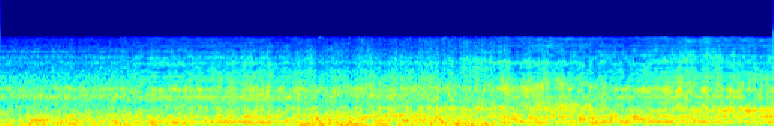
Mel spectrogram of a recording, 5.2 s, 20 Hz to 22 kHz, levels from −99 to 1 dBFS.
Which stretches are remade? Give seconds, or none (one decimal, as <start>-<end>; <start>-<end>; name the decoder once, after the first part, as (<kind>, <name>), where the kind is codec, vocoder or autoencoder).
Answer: 0.9-2.0 (vocoder, HiFi-GAN); 3.3-5.2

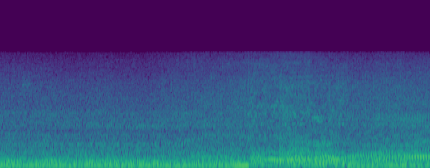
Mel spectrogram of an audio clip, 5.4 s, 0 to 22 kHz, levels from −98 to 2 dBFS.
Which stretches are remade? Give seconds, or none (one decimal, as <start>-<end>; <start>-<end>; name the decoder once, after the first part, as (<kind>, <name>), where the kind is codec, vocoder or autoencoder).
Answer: 3.1-4.3 (vocoder, HiFi-GAN)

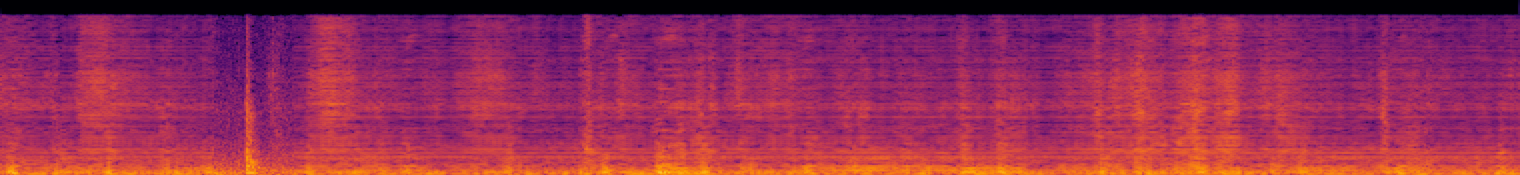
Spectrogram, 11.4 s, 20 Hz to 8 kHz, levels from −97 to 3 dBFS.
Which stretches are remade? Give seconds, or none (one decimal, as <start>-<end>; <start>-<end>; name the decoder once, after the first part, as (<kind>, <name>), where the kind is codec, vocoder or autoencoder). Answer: 0.0-1.6 (vocoder, HiFi-GAN); 2.2-11.4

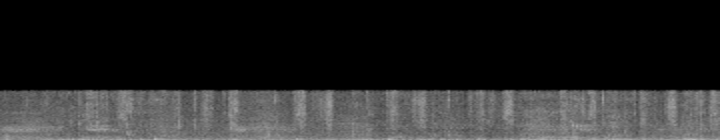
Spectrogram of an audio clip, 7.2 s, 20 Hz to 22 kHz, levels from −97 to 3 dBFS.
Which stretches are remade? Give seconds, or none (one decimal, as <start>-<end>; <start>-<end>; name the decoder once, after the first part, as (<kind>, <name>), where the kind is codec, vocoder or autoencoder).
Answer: 0.6-1.6 (vocoder, HiFi-GAN); 3.7-6.4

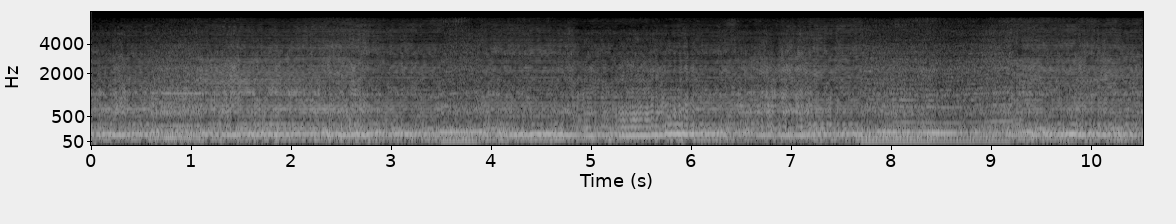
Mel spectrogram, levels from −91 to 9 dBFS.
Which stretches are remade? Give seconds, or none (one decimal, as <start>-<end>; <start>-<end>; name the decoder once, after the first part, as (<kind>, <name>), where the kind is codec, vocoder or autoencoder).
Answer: 0.0-0.6 (vocoder, HiFi-GAN); 1.1-3.5; 3.9-7.7; 9.2-10.5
